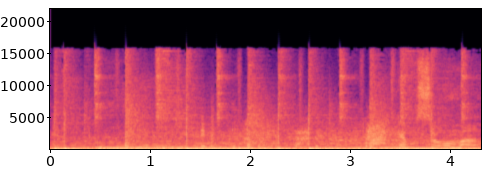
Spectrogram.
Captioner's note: laughs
